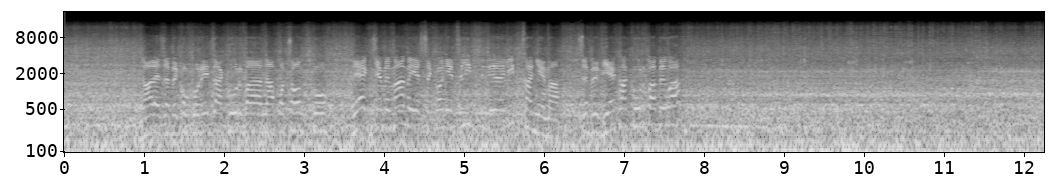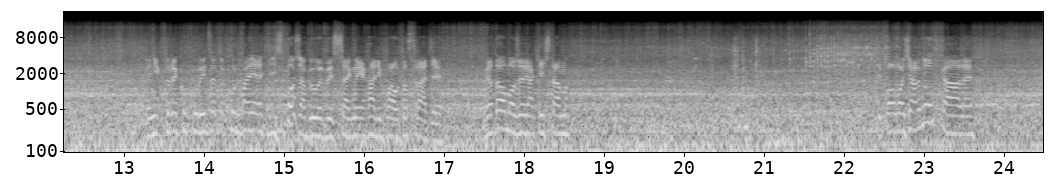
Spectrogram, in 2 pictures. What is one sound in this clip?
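A man talks loudly over the engine noise.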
